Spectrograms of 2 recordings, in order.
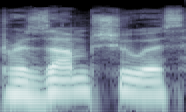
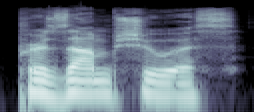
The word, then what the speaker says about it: presumptuous: task next is presumptuous and presumptuous has four syllables and the stress is on that second syllable and the S almost sounds a little more like a z presumptuous presumptuous if somebody is being presumptuous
